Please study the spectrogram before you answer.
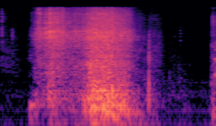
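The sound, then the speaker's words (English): A shower curtain swishes along its rod in a long, rough sliding sweep that rises twice, followed by a brief click and a short rustle at the end. “I just found curtain open and close sound effect.”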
